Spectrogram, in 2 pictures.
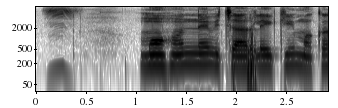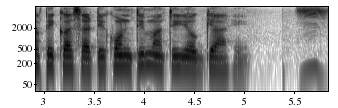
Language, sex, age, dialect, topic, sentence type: Marathi, female, 31-35, Standard Marathi, agriculture, statement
